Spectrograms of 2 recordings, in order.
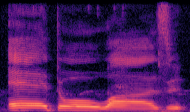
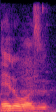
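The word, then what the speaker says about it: エドワーズ: Edowazu. It's elongated. It elongates the wa. So it's Edowazu.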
